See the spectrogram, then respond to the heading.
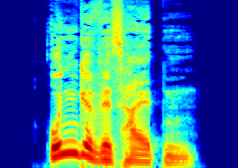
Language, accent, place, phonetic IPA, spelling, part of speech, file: German, Germany, Berlin, [ˈʊnɡəˌvɪshaɪ̯tn̩], Ungewissheiten, noun, De-Ungewissheiten.ogg
- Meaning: plural of Ungewissheit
